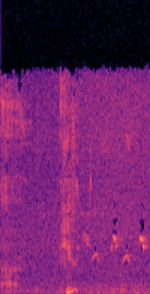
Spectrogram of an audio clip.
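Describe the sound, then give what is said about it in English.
A male northern cardinal, heard from a wooden bridge over marshland, sings a faint series of short, repeated slurred whistles over soft outdoor background noise, with a brief low murmur partway through. “Well, there's a northern cardinal, male northern cardinal, singing right next to us here.”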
